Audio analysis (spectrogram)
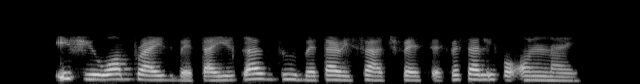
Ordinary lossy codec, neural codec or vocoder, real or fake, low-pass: AAC, 32 kbps; none; real; 3.6 kHz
